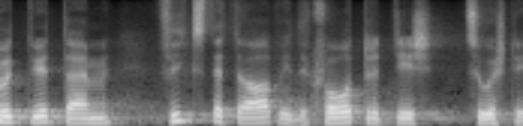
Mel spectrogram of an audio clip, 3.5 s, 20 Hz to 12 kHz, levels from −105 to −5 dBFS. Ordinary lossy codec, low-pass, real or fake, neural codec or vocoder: none; none; fake; codec, 24 kHz, 0.9 kbps, WavTokenizer, large speech release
